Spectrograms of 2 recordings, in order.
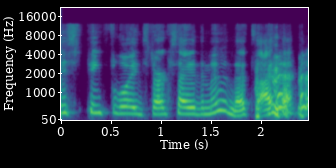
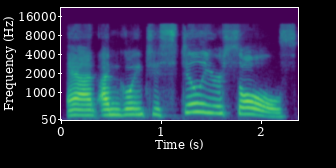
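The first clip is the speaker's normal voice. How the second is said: slow spooky photographer; 3 semitones lower, much slower than usual. Acted. Photographer joking about souls.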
